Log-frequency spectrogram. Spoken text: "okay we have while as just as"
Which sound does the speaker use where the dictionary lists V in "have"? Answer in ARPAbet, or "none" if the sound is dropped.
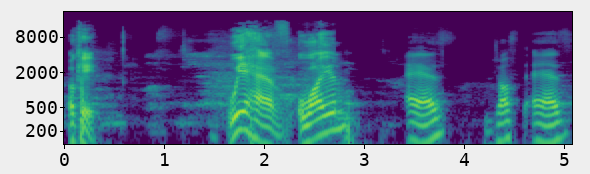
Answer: V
